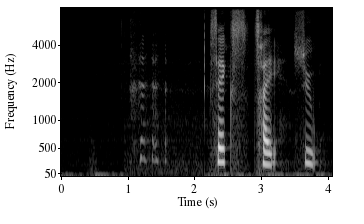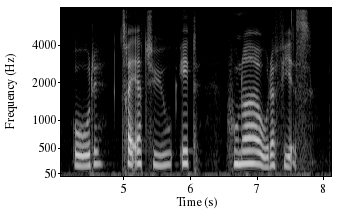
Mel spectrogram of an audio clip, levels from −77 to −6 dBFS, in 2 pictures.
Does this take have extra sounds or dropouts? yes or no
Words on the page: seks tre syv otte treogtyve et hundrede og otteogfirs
yes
